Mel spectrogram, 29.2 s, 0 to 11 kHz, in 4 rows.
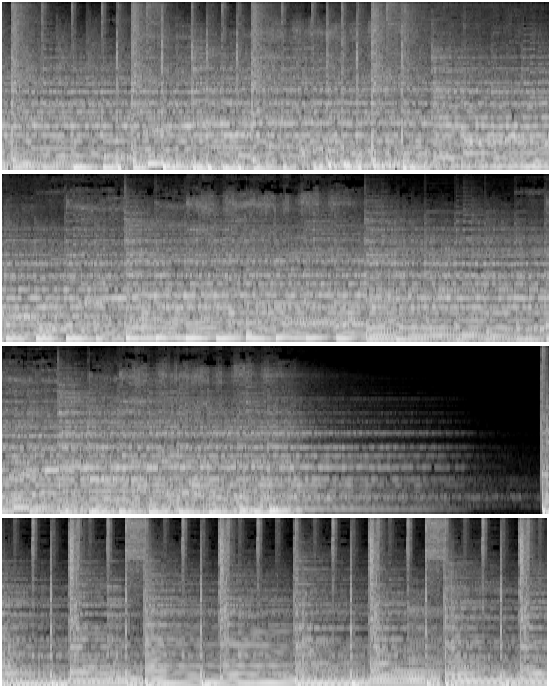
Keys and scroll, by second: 8.8 ctrl+z, 13.2 BackSpace, 13.7 ctrl+v, 15.5 Down, 20.8 Down, 21.1 Down, 21.4 Down, 22.0 Up, 23.0 BackSpace, 25.0 Down, 25.0 Right, 25.0 4, 25.5 6.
